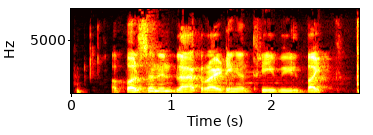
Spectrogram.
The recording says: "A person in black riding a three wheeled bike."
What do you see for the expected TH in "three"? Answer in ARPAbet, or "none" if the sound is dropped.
T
